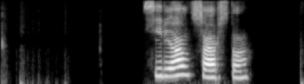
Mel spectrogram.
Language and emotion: Russian, neutral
